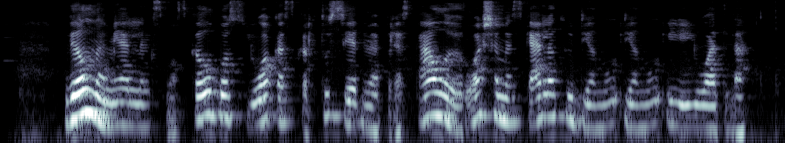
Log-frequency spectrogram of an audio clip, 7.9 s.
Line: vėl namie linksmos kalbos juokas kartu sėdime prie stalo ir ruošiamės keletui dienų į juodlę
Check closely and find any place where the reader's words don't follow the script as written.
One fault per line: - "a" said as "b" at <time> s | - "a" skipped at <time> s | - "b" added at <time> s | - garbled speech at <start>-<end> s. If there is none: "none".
- "dienų" added at 6.3 s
